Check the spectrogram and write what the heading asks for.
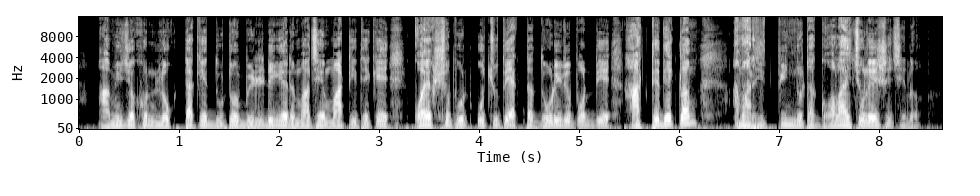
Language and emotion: Bengali, fearful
